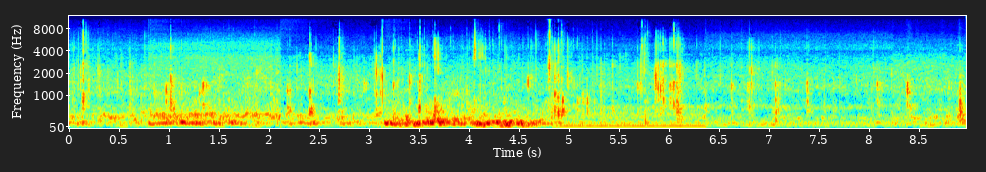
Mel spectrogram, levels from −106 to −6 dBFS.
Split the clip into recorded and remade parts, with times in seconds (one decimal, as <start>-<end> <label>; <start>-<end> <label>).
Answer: 0.0-9.0 recorded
